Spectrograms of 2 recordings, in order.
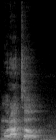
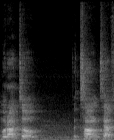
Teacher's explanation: the rolling are just one tap morato instead of murato murato the tongue Taps the roof of the mouth once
